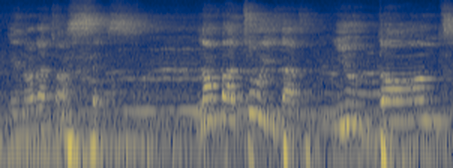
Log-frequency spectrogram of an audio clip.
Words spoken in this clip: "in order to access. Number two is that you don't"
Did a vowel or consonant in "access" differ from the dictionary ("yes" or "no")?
yes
